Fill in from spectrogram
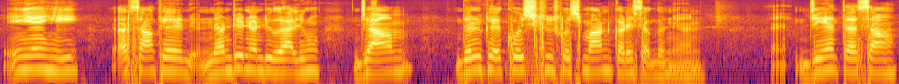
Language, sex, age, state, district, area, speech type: Sindhi, female, 45-60, Maharashtra, Thane, urban, spontaneous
